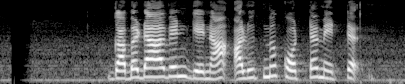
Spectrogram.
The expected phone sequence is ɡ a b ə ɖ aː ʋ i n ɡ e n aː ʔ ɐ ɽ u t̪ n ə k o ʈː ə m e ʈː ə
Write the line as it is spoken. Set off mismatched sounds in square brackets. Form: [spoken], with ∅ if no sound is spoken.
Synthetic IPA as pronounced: ɡ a b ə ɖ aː ʋ [e] n ɡ e n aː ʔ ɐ [l] u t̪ [m] ə k o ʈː ə m e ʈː ə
